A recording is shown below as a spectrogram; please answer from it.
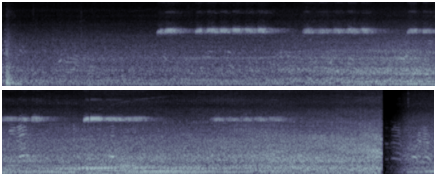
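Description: Street traffic noise with vehicles passing on the road. From about two seconds in until near the end, a high thin whine comes and goes in stretches of about a second each.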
